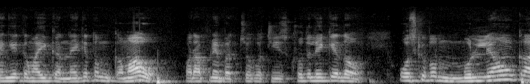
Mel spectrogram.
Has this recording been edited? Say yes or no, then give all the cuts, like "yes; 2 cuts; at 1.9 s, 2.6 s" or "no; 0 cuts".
no; 0 cuts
